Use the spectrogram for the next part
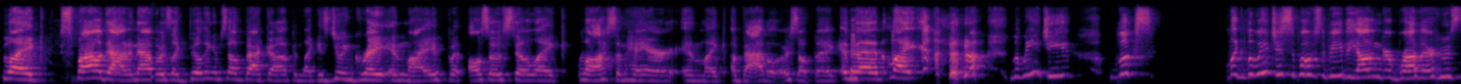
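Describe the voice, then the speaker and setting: A woman's voice: on the high side, moderate pace, a bit bright. A young woman co-hosting a casual podcast chat, rambling with lots of fillers and frequent giggles. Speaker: podcast co-host.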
